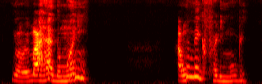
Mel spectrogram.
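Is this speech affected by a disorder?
Yes: cerebral palsy; cannot walk, uses wheelchair.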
